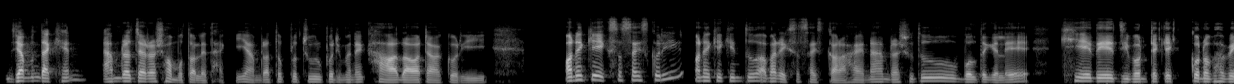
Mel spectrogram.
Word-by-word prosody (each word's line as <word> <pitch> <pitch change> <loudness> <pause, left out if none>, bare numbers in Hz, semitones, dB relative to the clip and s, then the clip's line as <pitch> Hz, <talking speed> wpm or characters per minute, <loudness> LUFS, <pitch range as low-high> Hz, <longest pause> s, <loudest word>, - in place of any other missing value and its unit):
যেমন 165 0 +6
দেখেন 160 +3 +3 0.4
আমরা 150 +2 +3
যারা 140 -1 +5
সমতলে 110 -8 -3
থাকি, 120 - -15
আমরা 105 +2 -5
তো 125 - -5
প্রচুর 125 0 -6
পরিমাণে 110 -1 -4
খাওয়া-দাওয়া-টাওয়া 105 -1 +2
করি। 95 -1 -7 1.0
অনেকে 210 +3 +5
এক্সারসাইজ 195 +1 -2
করি, 215 +5 -3 0.3
অনেকে 170 0 0
কিন্তু 160 +1 -6
আবার 145 0 0
এক্সারসাইজ 110 -3 -7
করা 95 -2 0
হয় 105 -1 -2
না। 120 - 0
আমরা 115 -2 -5
শুধু 130 +5 -7 0.4
বলতে 115 -1 -1
গেলে 105 +2 -1 0.5
খেয়ে-দেয়ে 155 -3 +6
জীবনটাকে 130 +1 +1 0.2
কোনভাবে 135 -2 +1
130 Hz, 140 wpm, -25 LUFS, 110-155 Hz, 1.0 s, যেমন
